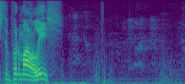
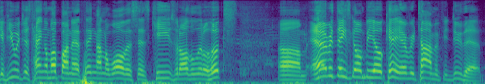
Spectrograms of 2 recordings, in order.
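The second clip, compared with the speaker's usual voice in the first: wife's instructions; 5 semitones higher, 6 dB louder than usual. Retold or imitated. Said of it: "she's like".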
